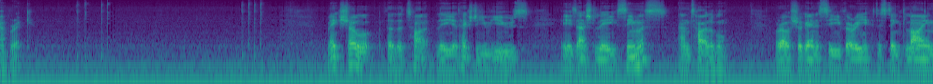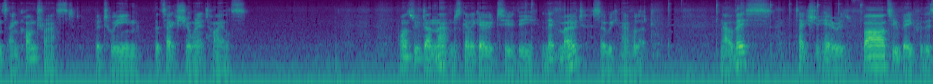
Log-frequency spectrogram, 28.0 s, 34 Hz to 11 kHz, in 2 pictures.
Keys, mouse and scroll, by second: 1.2 click, 3.6 click, 21.9 click, 22.9-23.3 scroll up 1, 24.0-27.9 middle drag.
